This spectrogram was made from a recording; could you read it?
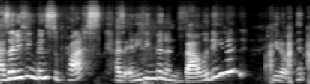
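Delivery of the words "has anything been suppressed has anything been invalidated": pitch lifting at the end of each phrase. Showing how auditor drills changed the way they talked, imitating auditor questioning tone. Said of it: "I start talking like that in real life".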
